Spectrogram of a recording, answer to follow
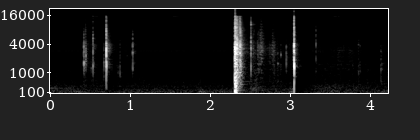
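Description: Western Arms SW1911 gas-blowback airsoft pistol firing one shot through a chronograph: a single sharp crack a little over two seconds in, after a few faint handling clicks. A fainter sharp click follows just under a second later.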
